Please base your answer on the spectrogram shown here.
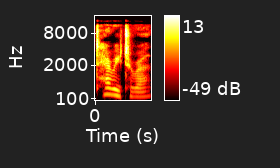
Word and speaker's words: Tiri Terra: of Rui, but is known as Tiri Terra, pronounced Teritera, that being Ori's Christian name.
